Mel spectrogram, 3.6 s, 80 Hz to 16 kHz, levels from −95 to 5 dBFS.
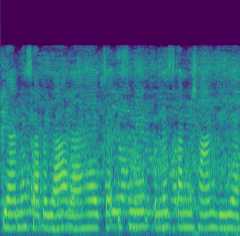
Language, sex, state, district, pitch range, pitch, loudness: Hindi, female, Punjab, Fazilka, 205-220 Hz, 210 Hz, -16 LUFS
